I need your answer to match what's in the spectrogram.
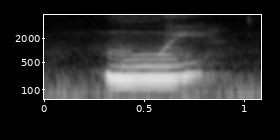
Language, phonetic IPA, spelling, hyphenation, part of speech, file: Czech, [ˈmuːj], můj, můj, pronoun, Cs-můj.ogg
- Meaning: my, mine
